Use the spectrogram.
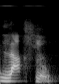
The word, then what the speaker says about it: László: लास्ट लो। ध्यान रखना यहां पर जेड साइलेंट है। तो ये लास्ट फ्लो है।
